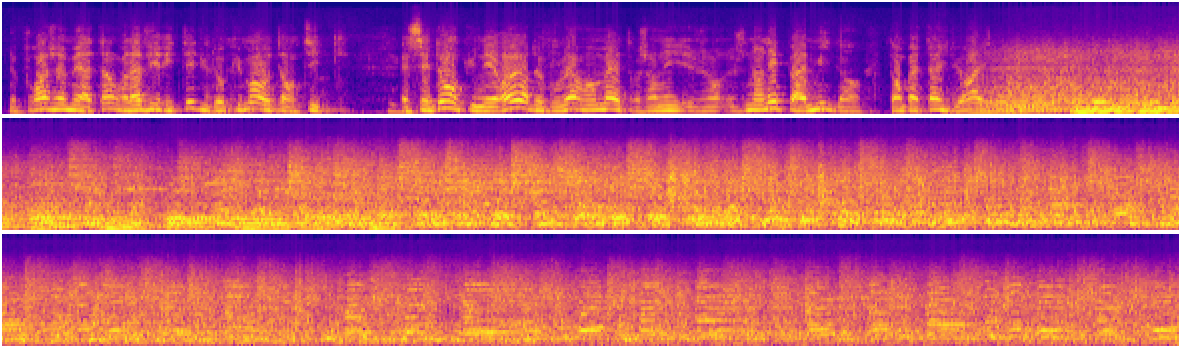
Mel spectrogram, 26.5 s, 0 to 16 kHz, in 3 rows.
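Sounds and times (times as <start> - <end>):
speech: 0.0 - 11.3, 12.5 - 16.3
train passing through a station in the evening: 7.1 - 26.4.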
